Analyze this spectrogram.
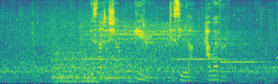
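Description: A young woman speaks casually into a close microphone.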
